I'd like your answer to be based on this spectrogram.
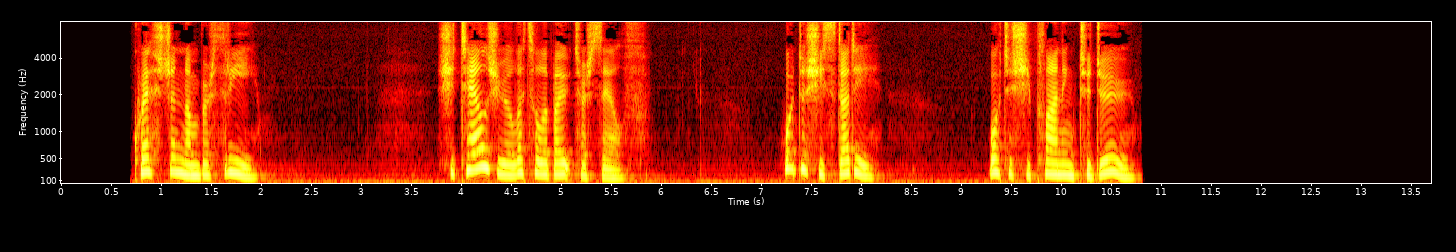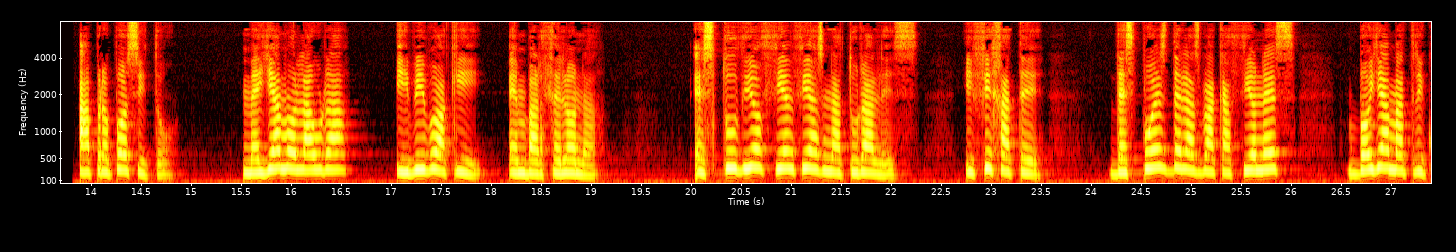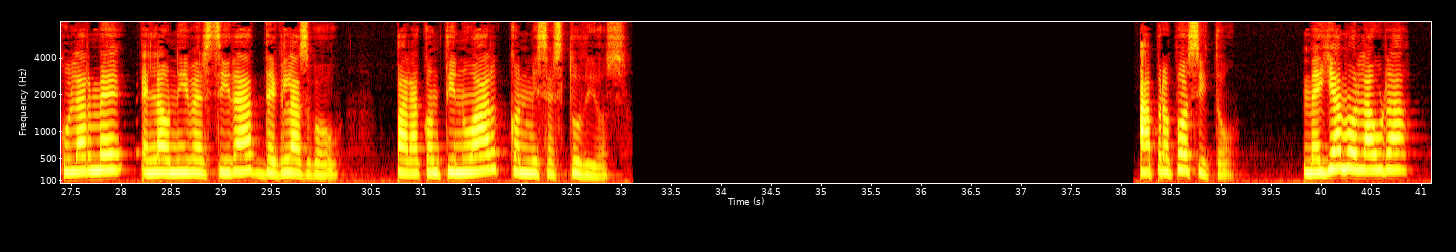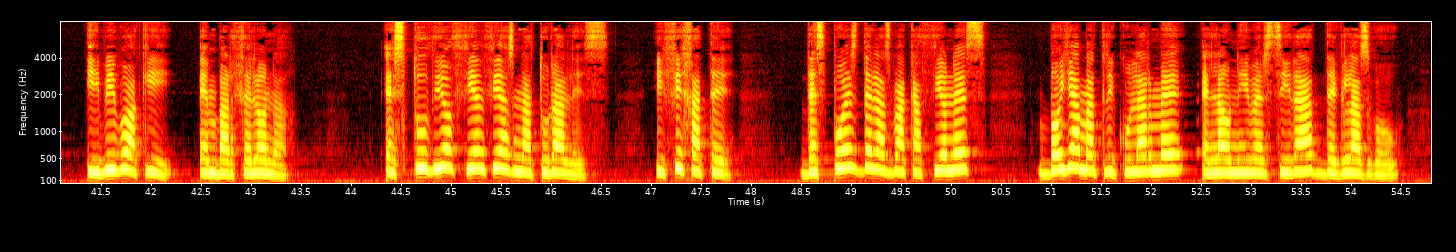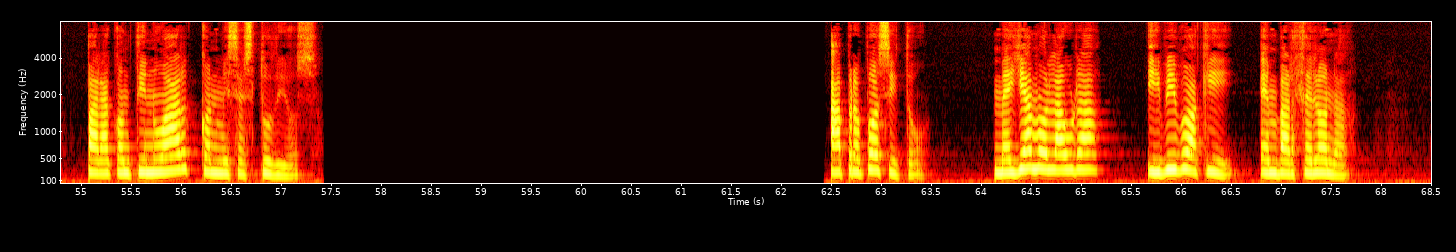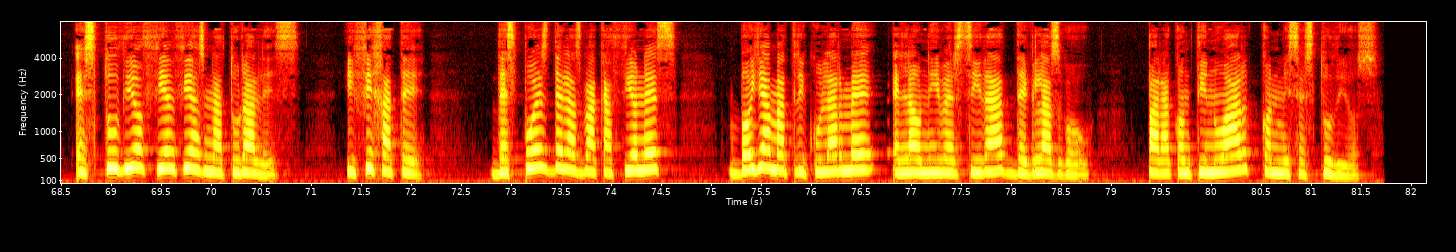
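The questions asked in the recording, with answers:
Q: What does she study? What is she planning to do?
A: Natural sciences; enrol at Glasgow University after the holidays to continue her studies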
